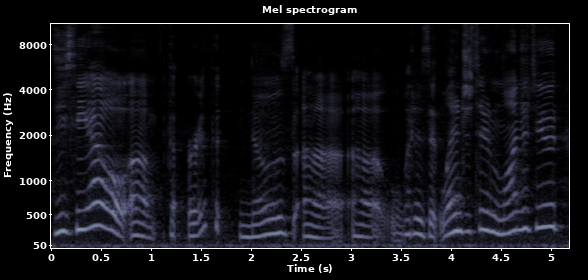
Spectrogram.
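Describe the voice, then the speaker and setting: A woman's voice: fairly high pitch, lively intonation, normal speed, darkish tone, a little hiss or hum. A woman playing a tabletop game, bantering casually and playfully, half in character.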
